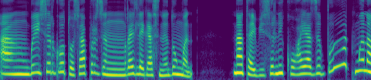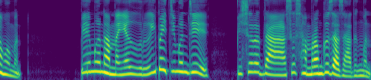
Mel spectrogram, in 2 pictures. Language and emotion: Bodo, disgusted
